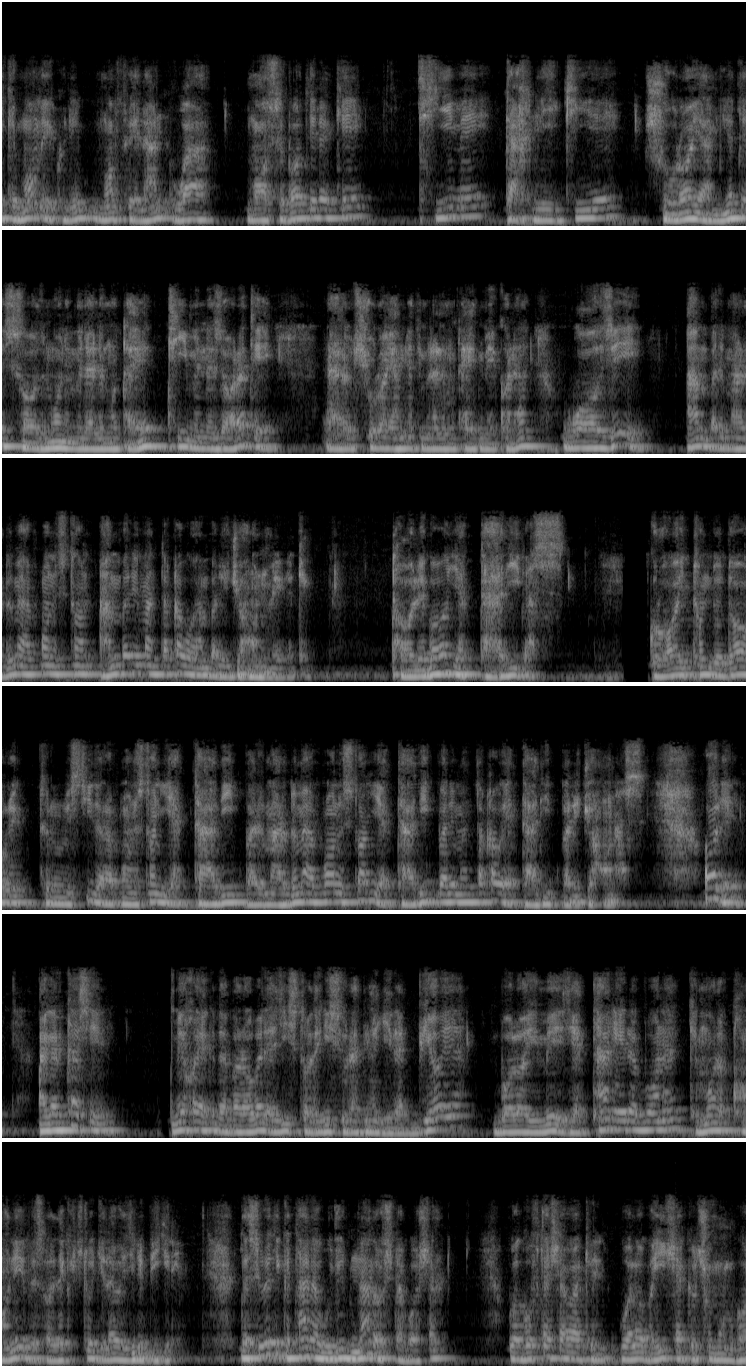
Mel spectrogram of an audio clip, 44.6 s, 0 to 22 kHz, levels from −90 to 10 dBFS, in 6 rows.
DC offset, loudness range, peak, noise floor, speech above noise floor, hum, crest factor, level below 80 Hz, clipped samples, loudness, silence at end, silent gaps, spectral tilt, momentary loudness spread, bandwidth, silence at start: under 0.1%; 3 LU; -12 dBFS; -58 dBFS; 26 dB; none; 22 dB; -58 dBFS; under 0.1%; -32 LUFS; 0 s; none; -4.5 dB/octave; 8 LU; 8.4 kHz; 0 s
